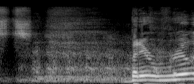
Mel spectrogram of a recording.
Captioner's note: audience applauds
